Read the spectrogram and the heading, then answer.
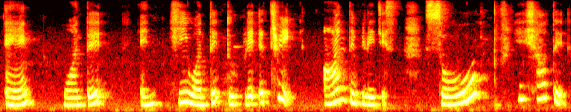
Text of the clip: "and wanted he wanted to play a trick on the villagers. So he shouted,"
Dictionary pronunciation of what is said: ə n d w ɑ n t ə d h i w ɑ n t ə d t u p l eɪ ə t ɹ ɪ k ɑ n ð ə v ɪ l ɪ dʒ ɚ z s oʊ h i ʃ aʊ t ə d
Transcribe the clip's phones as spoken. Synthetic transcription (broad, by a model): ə n w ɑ n t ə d h i w ɑ n t ə d t u p l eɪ ə t ɹ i ɑ n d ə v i l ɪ dʒ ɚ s s oʊ h i ʃ aʊ t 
